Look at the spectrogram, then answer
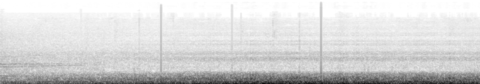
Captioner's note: airplane engine rumbling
